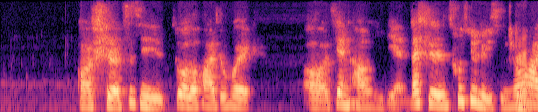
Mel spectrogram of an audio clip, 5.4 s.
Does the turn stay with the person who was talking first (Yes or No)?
Yes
